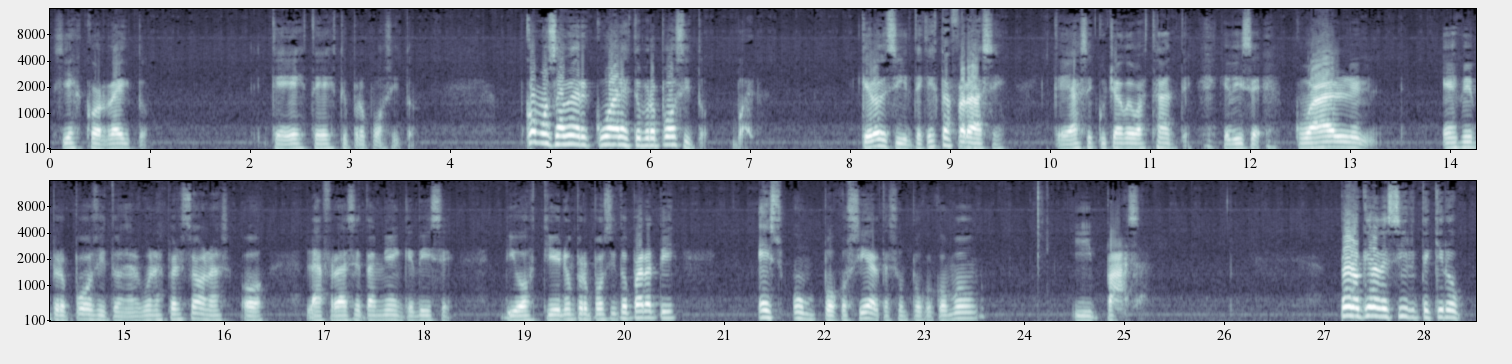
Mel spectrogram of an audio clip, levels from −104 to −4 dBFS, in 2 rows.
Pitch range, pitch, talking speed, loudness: 120-155 Hz, 125 Hz, 125 wpm, -13 LUFS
